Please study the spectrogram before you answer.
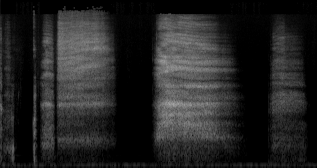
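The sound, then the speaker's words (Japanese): Deep breathing by someone trying to calm down: a few quick sniffs, then three long, airy breaths with no voice, the middle one the loudest and fullest. “落ち着いて。深呼吸、深呼吸。”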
